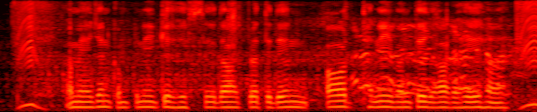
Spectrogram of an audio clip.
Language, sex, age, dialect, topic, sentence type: Hindi, male, 25-30, Marwari Dhudhari, banking, statement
